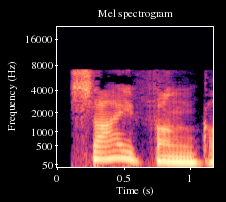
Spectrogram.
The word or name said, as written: siphuncle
